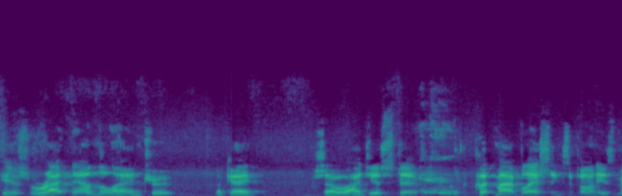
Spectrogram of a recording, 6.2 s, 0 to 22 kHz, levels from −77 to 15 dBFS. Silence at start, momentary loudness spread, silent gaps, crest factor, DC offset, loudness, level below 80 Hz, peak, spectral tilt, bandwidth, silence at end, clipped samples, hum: 0 s; 12 LU; none; 20 dB; under 0.1%; -18 LUFS; -68 dBFS; -2 dBFS; -1.5 dB/octave; 14 kHz; 0 s; under 0.1%; none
